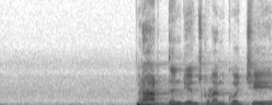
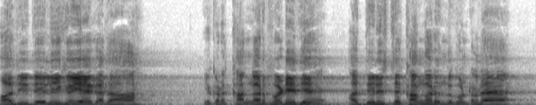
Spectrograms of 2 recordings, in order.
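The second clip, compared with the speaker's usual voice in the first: irritated retort; 6 semitones higher, 11 dB louder than usual. Retold or imitated. Husband snapping at the pastor, louder and irritated. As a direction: bite back like he might hit you. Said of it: "కొట్టేటట్టున్నాడు".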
